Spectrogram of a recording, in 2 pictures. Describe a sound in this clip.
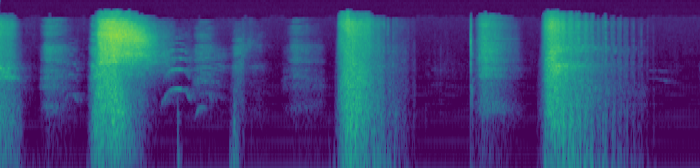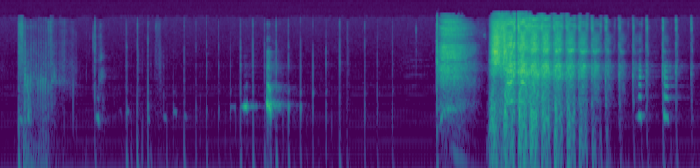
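A man breathes heavily and sighs into a microphone.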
